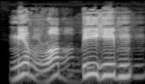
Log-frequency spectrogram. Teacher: نون ساکن نہیں پڑھیں گے، میم کو را کے ساتھ ملائیں گے اور را کو موٹا پڑھیں گے. میر، را کو با کے ساتھ ملائیں گے، با کے نیچے زیر ہے، بغیر کھینچے پڑھیں گے.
